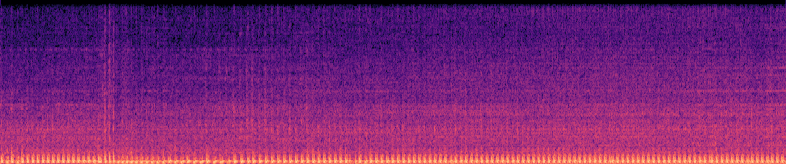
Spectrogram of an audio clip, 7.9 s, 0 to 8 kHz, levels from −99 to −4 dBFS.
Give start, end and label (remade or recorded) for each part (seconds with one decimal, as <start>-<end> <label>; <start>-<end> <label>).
0.0-7.9 recorded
